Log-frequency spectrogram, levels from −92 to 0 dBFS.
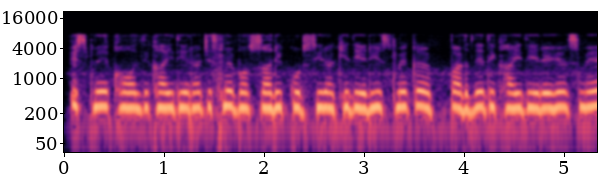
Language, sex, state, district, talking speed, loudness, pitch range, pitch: Hindi, female, Jharkhand, Jamtara, 260 wpm, -18 LUFS, 260-275 Hz, 265 Hz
